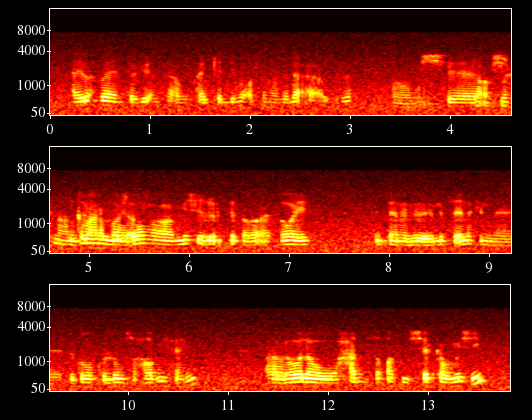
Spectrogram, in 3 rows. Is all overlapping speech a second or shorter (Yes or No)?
No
